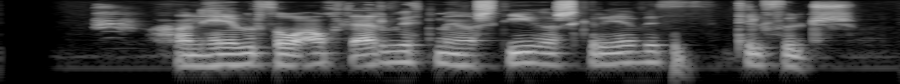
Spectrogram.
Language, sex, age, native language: Icelandic, male, 30-39, Icelandic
